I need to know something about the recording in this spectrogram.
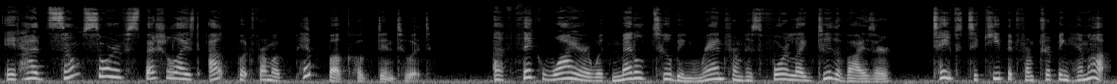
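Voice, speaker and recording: A woman's voice: a little high, very animated, moderate pace, mellow, a little hiss or hum, rough recording. A woman delivering scripted, first-person narration for an audio drama.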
